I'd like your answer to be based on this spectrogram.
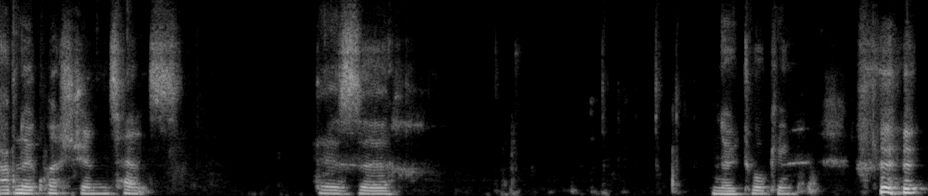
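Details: Self-reported stuttering in a female speaker, with word and part-word repetitions in live spontaneous speech.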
